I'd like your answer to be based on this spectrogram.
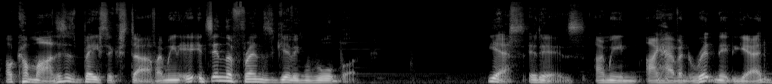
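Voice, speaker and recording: A man playing a wistful, homesick young friend with a secret crush in an intimate romantic audio roleplay, deep-voiced, confiding and hesitant, close on a binaural mic. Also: exaggerated voice. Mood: playful, warm. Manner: hesitant, confiding, conversational with sighs. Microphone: close binaural microphone. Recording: close binaural recording with soft guitar music.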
